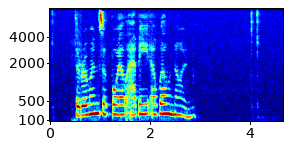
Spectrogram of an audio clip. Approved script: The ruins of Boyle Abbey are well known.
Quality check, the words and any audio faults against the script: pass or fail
pass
